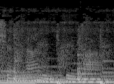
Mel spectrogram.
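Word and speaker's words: 新年快乐: The Chinese expression for Happy New Year is Zinian Kyle, which is pronounced as Shen Nian Kui Lao.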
